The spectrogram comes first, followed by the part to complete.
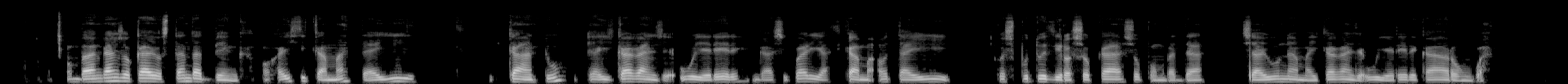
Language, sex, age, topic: Oshiwambo, male, 25-35, finance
